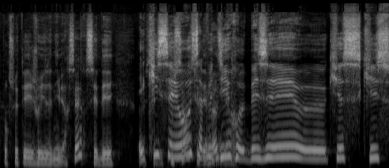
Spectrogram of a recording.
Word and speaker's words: Kisseo: Comme ça qu'on vous a lancé imprimez les Kiseo.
